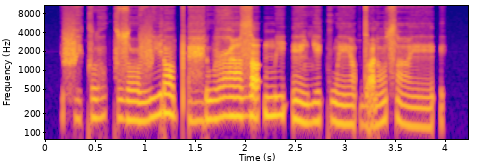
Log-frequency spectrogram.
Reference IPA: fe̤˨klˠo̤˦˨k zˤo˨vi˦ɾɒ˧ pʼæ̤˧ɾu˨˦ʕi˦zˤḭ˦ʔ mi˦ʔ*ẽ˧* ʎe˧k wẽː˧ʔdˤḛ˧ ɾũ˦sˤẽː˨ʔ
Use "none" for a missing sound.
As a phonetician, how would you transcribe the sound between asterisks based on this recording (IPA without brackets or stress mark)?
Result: ẽ˨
